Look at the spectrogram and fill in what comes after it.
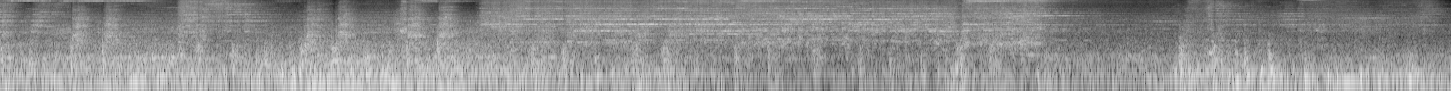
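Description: Container flatcars of a freight train rolling past, wheels clattering over rail joints. About five seconds in, a high, steady wheel squeal begins. It stops about ten seconds in, leaving a lower rumble as the train moves away.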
